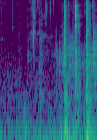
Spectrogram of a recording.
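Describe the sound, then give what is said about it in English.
A front door of a house in Dallas is opened to let NASA out onto the porch: a quick run of latch clicks and solid thumps near the end, over a faint low background hum, with no one speaking. “open that door, NASA's gonna run out.”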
